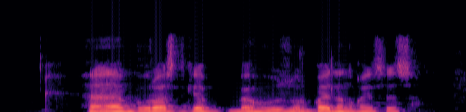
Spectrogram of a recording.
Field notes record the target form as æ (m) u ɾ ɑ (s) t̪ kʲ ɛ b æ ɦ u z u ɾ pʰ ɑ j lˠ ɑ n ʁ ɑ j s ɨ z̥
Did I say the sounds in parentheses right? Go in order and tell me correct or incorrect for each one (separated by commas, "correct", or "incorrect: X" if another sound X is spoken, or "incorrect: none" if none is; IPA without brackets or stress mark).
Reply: incorrect: b, correct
